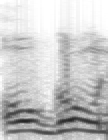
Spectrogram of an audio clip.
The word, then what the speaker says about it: Ogun: And they fucking said Ogun, and y'all know his name. For those that don't know, they spelled O-G-U-N. But on the sticker, it was like Ogun, and then it said pronounced Ogun.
